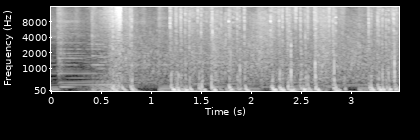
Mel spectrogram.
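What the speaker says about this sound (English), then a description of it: "The horse runs very fast." A galloping horse's hooves clip-clop in quick, rhythmic beats, loud and close, with a brief whinny-like tone near the start and no talking.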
